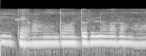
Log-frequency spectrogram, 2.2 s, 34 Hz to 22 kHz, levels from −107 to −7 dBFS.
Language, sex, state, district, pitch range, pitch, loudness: Chakma, female, Tripura, Dhalai, 155-165 Hz, 160 Hz, -19 LUFS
